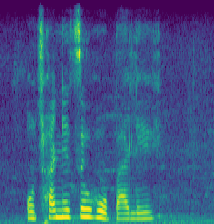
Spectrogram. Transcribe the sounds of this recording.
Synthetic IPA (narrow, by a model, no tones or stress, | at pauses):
ʊt͡sʰwanet͡sʼɪɦʊpʼalɪ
